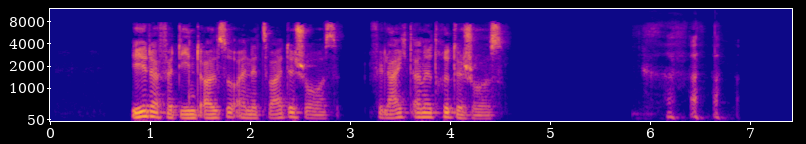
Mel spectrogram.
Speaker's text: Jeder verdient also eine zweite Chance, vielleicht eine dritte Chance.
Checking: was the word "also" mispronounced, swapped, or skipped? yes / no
no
